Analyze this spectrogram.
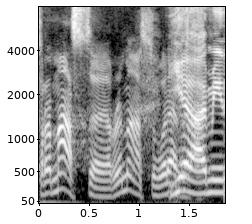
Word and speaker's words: Rimac: Familiar enough to know it's pronounced Ramats. Ramats, he came on and I was like, how do you say this, Rimac? And he's like, oh, it's Ramas or whatever.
